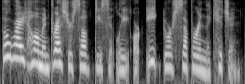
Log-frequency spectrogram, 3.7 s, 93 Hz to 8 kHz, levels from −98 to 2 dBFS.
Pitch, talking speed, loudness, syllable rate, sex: 245 Hz, 210 wpm, -20 LUFS, 5.7 syllables/s, female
